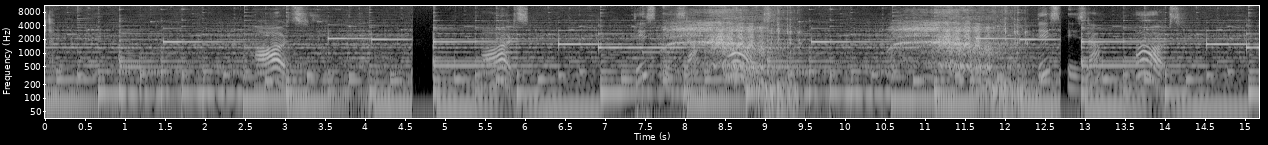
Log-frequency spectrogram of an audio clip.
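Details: Horse whinnying in two long, shaky, descending neighs midway through, over constant background music and a voice naming the horse.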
